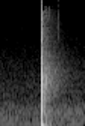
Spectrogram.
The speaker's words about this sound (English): What was the cause of that noise? My hands slapping together, right?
